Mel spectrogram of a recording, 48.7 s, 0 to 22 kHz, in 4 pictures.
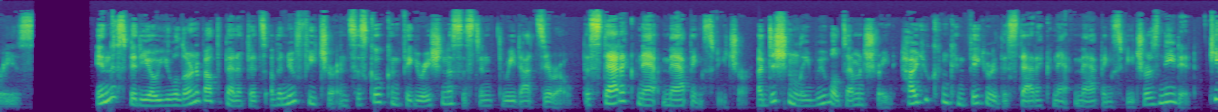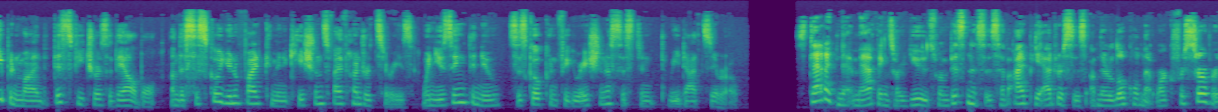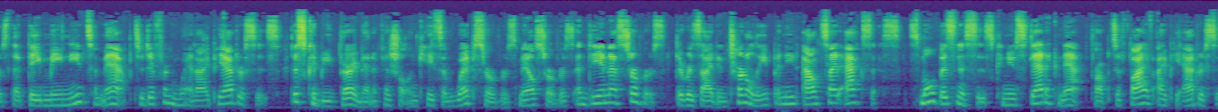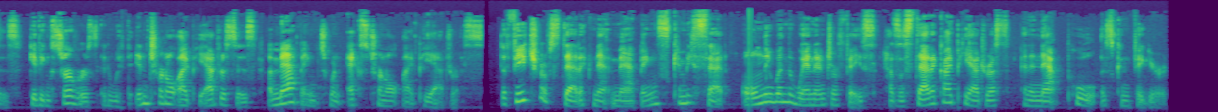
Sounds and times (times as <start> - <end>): Speech: 0.0 - 0.4, 1.0 - 48.3.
